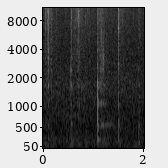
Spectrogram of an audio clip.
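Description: Charcoal fire under roasting meat crackling with irregular sharp pops, over a faint hiss. A louder knock with a short ring comes about a second in, and another near the end.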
